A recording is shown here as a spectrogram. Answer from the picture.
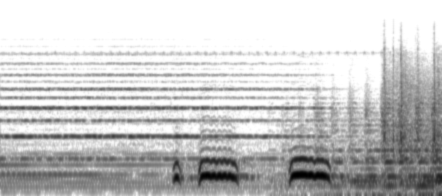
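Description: Owl hooting three times, a short hoot then two longer ones about a second apart, over a steady sustained music drone.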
